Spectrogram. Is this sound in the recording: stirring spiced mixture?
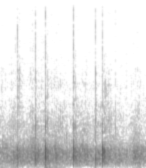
no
